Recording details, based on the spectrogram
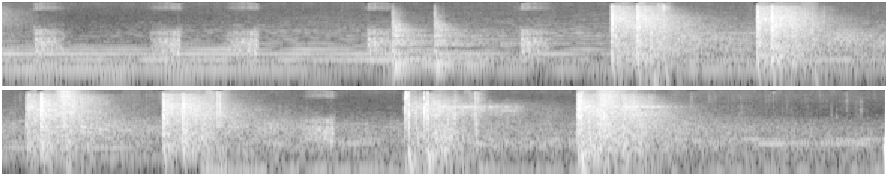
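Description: Gunfire in the RimWorld zombie-colony game Zed City: a series of sharp, spaced shots, about seven cracks at irregular intervals after a few soft tonal blips, moderately loud and with no talking.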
